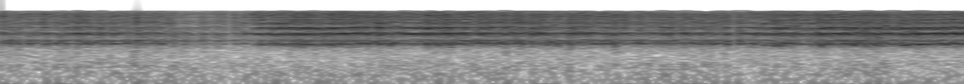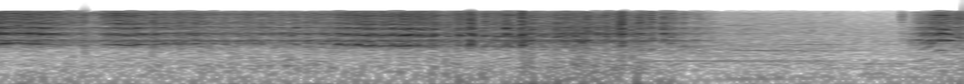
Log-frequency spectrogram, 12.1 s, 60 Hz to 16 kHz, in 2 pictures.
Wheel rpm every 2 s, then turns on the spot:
230, 230, 220, 220, 210, 50.
none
